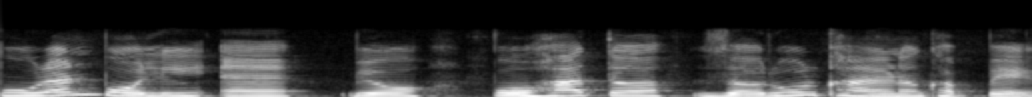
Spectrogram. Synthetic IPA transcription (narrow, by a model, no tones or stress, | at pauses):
puɾənpoliẽɓjopoɦat̪zəɾuːɾkʰajɳəkʰəpːe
